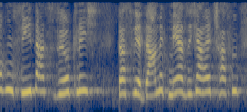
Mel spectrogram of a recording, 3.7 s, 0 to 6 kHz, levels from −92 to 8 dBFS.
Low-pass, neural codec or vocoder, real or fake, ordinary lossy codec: 5.4 kHz; codec, 16 kHz, 4 kbps, FunCodec, trained on Chinese and English, 50 frames a second; fake; none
